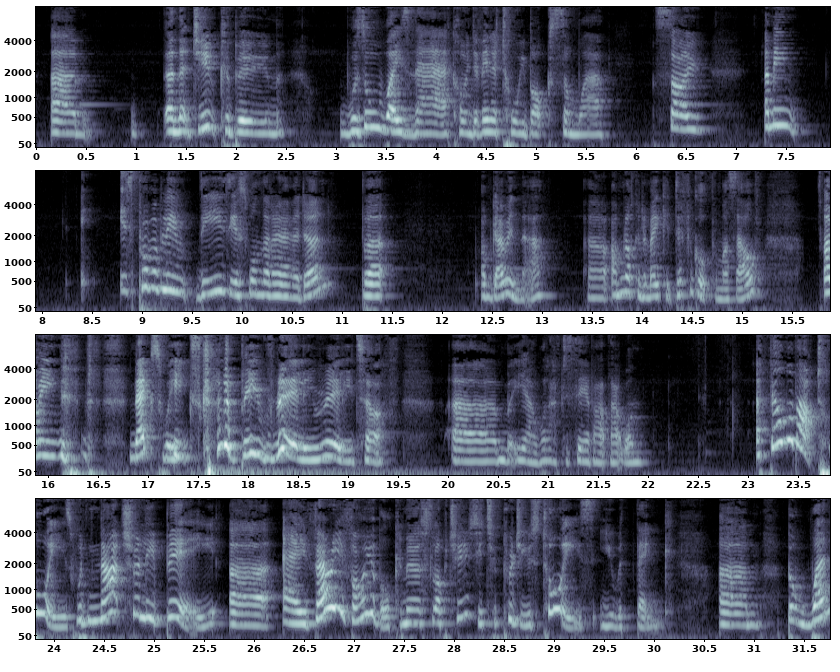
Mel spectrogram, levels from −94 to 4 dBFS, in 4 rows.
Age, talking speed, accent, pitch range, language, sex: 30-49, 155 wpm, British, 205-285 Hz, English, female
